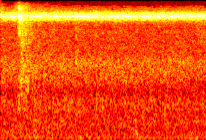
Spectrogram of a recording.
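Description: Faint outdoor ambience: a steady, high-pitched insect trill, with a low rumble of wind on the microphone and one faint tick about a quarter second in.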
